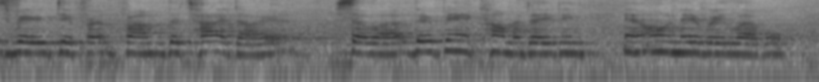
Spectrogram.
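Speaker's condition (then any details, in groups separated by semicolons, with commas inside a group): ALS; bulbar onset, mouth and speech; diagnosed six weeks ago, very early, riluzole, stem cell IV; very difficult swallowing and chewing, less choking, less slurring recently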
